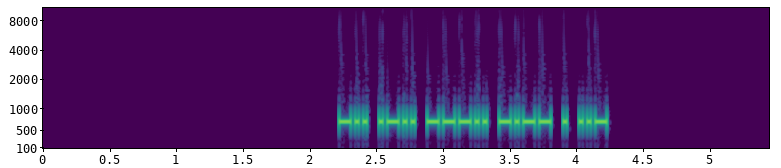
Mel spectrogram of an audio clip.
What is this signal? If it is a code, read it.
Morse code, heard as a keyed tone, about 40 wpm, 700 Hz. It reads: DL8YEU
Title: DXCC-100 Call Signs - 6 Characters - Repeated 2x - 40wpm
